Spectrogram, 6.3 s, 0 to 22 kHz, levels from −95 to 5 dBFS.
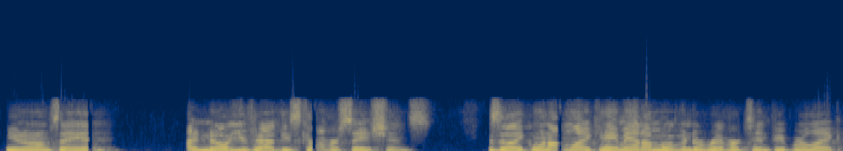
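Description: Right after "know what I'm" at 0.65 to 0.74 s, then again at 2.34 to 2.45 s and 4.17 to 4.25 s, you get lost AMR speech frames. Each is about 40 ms, fitting two frames. The wideband decoder patches the gap with a quick smeared fade, and the speech comes back a touch rough.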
